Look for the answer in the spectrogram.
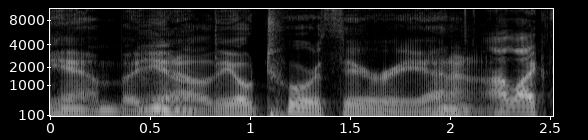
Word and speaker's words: auteur: 1935, the director, screenwriter, actor, a true auteur. – Yeah. – Am I saying that right? – Auteur, yeah. – Auteur. – That's correct.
